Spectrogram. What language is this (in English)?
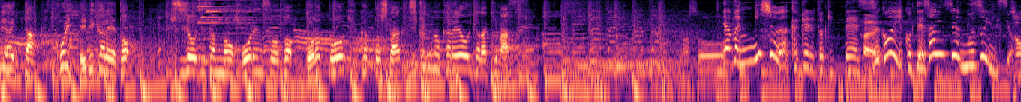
Japanese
